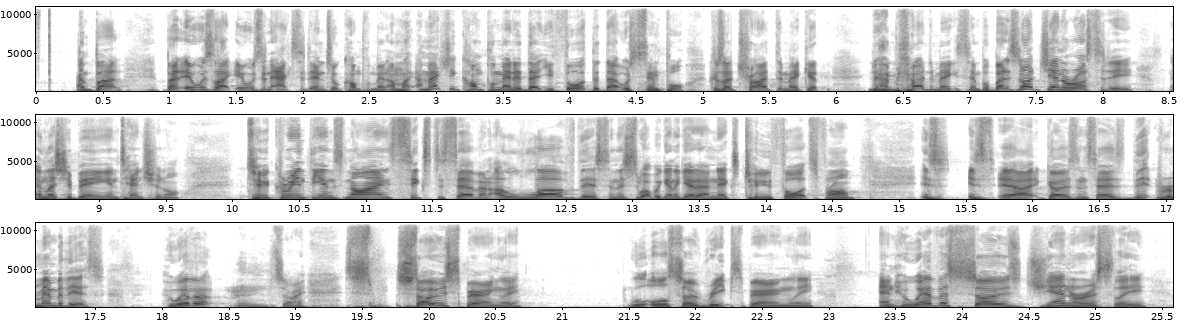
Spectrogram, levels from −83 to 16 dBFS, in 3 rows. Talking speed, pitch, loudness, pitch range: 190 wpm, 210 Hz, -21 LUFS, 185-235 Hz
